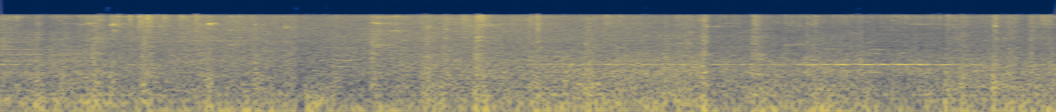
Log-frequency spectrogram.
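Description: The Cedar Point & Lake Erie Railroad's narrow-gauge passenger cars rolling along the track, heard from aboard: a steady loud rumble and rattle with scattered clicks from the rails. A faint, thin, steady squeal comes in about halfway through.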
